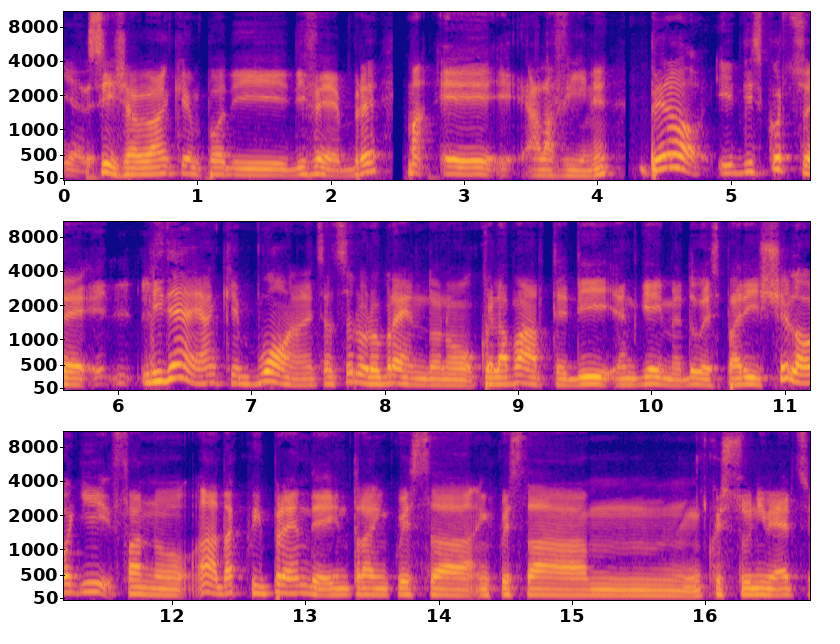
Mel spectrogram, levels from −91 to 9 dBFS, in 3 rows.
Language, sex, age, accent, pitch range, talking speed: Italian, male, 30-49, native, 110-135 Hz, 165 wpm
